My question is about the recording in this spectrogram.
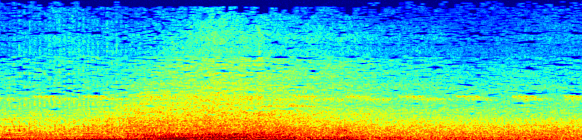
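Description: Honda Fit hatchback engine pulling away at low speed, a steady low hum that fades after about two and a half seconds as the car drives off.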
